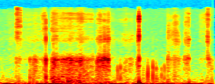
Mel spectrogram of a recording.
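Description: Fingertips and nails lightly scratching and tracing over the surface of a sculpted pot, with a couple of sharp taps. It is picked up close by a tiny microphone lying inside the pot.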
